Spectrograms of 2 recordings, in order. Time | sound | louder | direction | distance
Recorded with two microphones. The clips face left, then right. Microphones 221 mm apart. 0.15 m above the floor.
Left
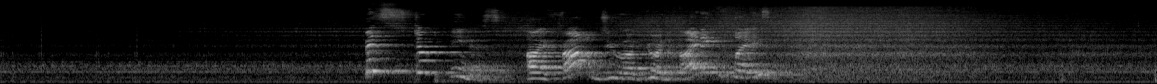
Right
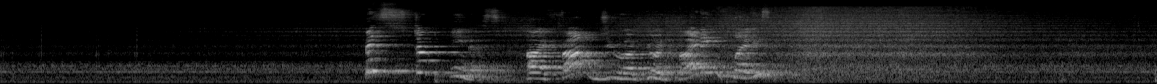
3.6 | a shout | left 1 dB | 5° right (ahead or behind) | 3.5 m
